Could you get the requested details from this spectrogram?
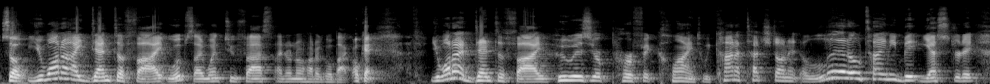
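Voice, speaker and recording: Loud and high-pitched, a man with a French Canadian accent talks at a fairly quick pace with very wide pitch swings. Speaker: marketing agency owner. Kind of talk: live webinar presentation.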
